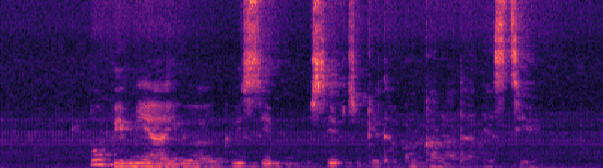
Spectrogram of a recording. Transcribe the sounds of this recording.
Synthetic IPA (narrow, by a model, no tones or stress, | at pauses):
obimiajoaɡisebukuseftuɡedaɡʊkanadanestie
